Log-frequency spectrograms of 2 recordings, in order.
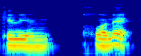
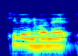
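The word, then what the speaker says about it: Kilian Jornet: And for every person with a kind of intensive obsessive background, there's people like Kilian Hornet, is how I've since realized it's supposed to be pronounced. Kilian Hornet, who is quite easygoing with it all.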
